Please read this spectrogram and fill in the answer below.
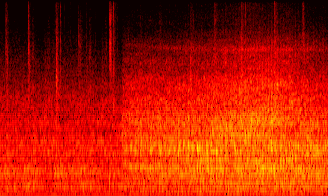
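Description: Street traffic: motor vehicle engines, with a truck engine running close by, getting louder about two and a half seconds in. Before that, quieter road ambience with light, evenly spaced footsteps.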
